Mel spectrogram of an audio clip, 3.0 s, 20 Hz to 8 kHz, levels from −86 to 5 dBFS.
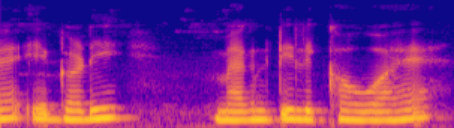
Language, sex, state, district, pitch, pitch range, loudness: Hindi, male, Uttar Pradesh, Shamli, 160 Hz, 155-175 Hz, -13 LUFS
